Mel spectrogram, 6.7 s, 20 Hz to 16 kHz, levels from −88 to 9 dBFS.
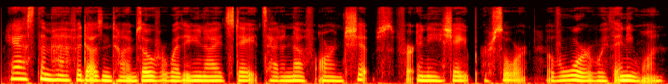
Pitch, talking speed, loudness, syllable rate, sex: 185 Hz, 235 wpm, -16 LUFS, 6.3 syllables/s, female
